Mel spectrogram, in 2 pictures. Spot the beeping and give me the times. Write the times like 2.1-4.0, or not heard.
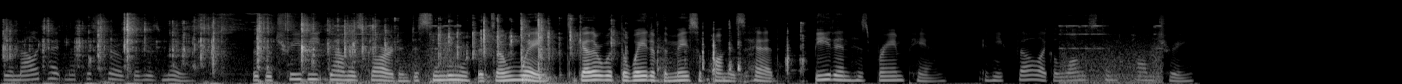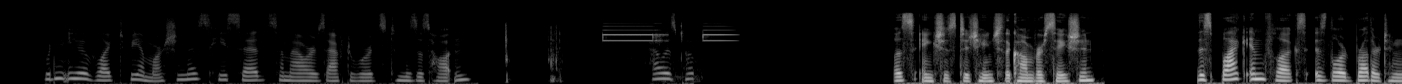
3.3-4.7, 10.6-11.7, 19.1-21.4.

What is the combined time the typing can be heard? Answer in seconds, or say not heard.
8 s.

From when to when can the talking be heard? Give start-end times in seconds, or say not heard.
0.0-12.0, 14.4-18.8, 20.5-21.0, 22.9-25.1, 26.0-28.0.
